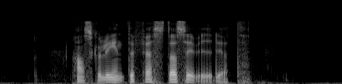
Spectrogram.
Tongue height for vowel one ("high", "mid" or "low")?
low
